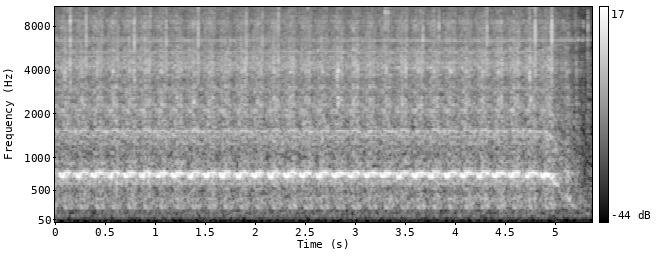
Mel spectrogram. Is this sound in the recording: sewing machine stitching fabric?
yes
